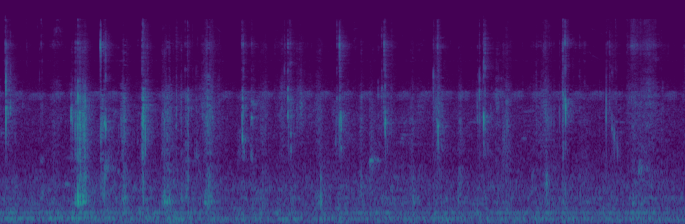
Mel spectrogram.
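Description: Close-up crunching and chewing of a raw green vegetable stalk, a string of crisp crunches that are loudest between about one and two seconds in, then continue more softly.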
